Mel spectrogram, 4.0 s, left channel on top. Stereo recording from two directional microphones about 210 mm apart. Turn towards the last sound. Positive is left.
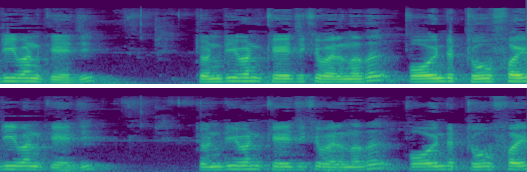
turn(degrees=55)  # may be behind; listen again after turning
